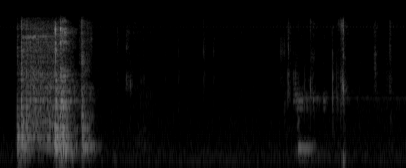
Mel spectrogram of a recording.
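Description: A short clatter of handling noise about a second long, then a few faint clicks near the end, as a pair of scissors is picked up and opened over a stone countertop.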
